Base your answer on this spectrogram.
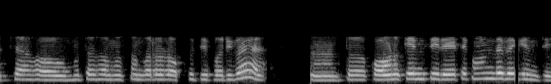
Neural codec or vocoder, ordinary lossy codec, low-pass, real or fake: none; none; 3.6 kHz; real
